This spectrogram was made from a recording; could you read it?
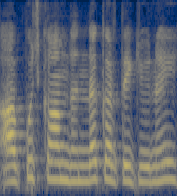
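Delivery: ordinary delivery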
